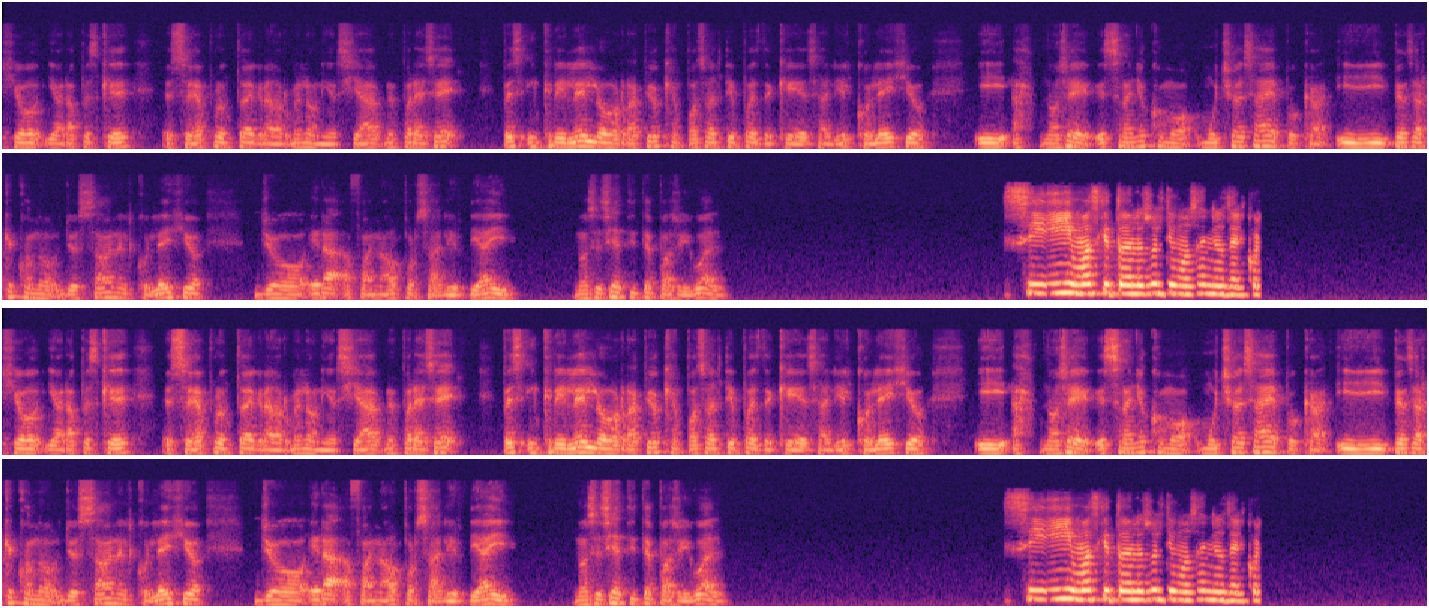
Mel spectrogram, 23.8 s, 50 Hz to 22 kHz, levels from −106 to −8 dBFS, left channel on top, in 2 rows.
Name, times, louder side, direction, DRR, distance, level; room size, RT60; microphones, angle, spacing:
voice 1, 0.0-3.8 4.2-16.2 16.6-17.9, right 2 dB, 35° right, 1.9 m, -27 dB
voice 2, 20.2-22.4, left 1 dB, 15° left, 3.4 m, -17 dB
head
